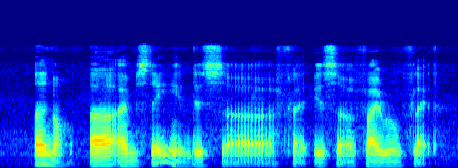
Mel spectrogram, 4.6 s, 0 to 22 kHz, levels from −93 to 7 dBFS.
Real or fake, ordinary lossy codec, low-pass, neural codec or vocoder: real; none; 7.2 kHz; none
